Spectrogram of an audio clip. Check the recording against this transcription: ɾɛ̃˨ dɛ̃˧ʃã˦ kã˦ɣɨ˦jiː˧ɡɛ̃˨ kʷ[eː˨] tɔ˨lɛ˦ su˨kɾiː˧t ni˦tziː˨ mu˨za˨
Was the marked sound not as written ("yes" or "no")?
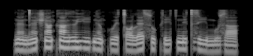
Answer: no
